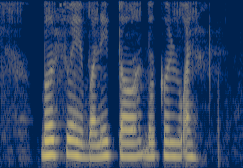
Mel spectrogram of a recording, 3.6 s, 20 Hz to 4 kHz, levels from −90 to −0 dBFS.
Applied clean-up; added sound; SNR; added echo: neural mask model Resemble Enhance denoiser.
